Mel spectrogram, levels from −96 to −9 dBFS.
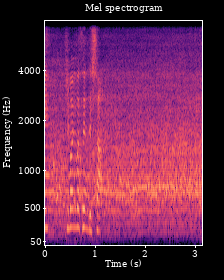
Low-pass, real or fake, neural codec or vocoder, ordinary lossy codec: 7.2 kHz; fake; autoencoder, 48 kHz, 32 numbers a frame, DAC-VAE, trained on Japanese speech; none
